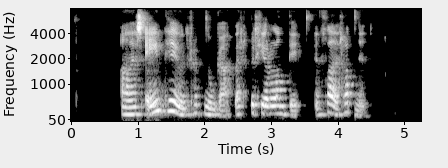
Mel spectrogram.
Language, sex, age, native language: Icelandic, female, 30-39, Icelandic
